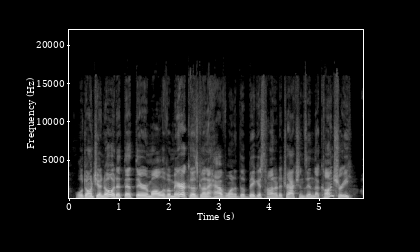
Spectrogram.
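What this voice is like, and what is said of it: Put-on accent, sounds a little Irish. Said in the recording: “That sounded a little Irish. ... That was a little Irish, yeah.”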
